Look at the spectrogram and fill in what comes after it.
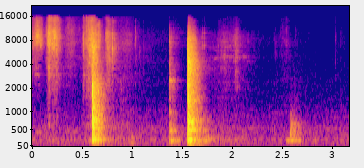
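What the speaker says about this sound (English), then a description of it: "I'm going to cut my vegetables up first, and we need some onions." Knife strikes on a cutting board as vegetables and onions are chopped for a pot of greens, a few sharp, separate chops with pauses between them, close and fairly quiet, with no talking.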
